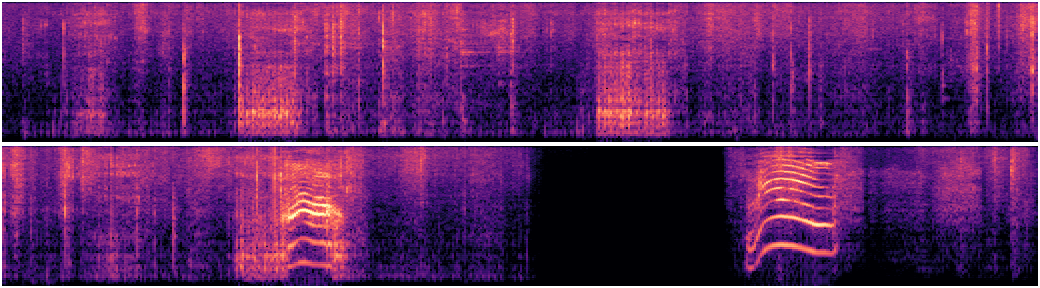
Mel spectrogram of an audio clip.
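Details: Cat meows heard over a rough, noisy background of rustling and low grumbling sounds; two distinct meows stand out near the end, the last a sharp, rising-then-falling cry after a brief silence.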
